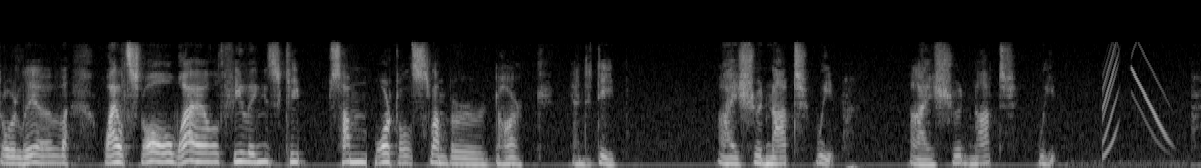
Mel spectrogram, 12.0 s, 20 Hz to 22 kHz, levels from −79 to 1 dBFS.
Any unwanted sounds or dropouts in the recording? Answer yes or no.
yes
